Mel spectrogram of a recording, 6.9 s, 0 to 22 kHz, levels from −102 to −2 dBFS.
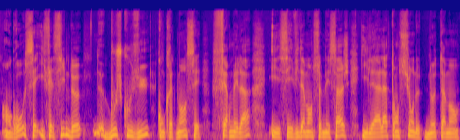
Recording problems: squashed, flat; heavily

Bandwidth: 15.5 kHz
